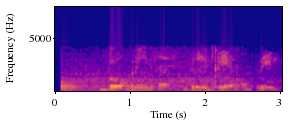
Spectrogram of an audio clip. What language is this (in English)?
Hindi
